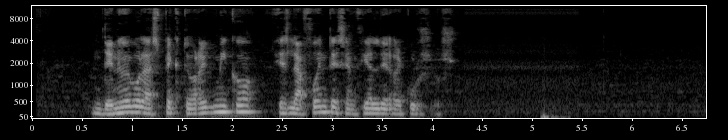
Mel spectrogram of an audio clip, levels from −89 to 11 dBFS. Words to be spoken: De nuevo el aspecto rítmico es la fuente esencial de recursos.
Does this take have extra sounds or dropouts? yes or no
yes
